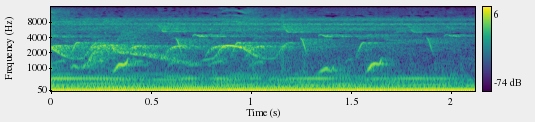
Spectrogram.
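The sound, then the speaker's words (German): Several exotic birds sing in quick, overlapping whistled phrases and chirps, steady, over a constant low background hum, in the rainforests of Costa Rica. “Vom sanften Plätschern eines irischen Baches zum melodischen Gesang exotischer Vögel in den Regenwäldern Costa Ricas.”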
